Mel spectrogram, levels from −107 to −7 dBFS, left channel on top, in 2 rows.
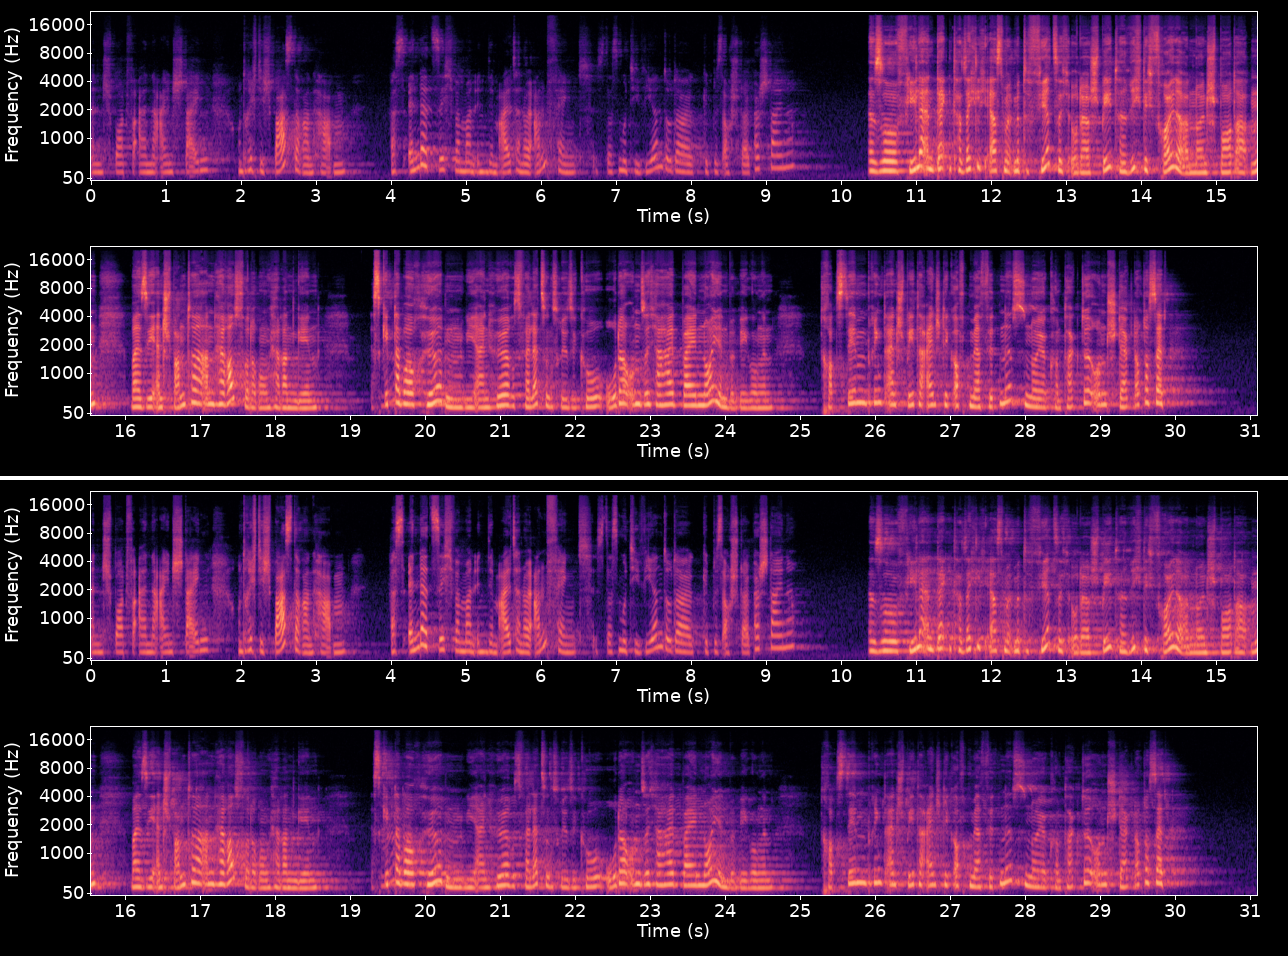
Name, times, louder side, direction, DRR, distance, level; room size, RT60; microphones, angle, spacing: voice 1, 0.0-3.4 4.0-8.0 8.4-9.4 19.4-19.9, right 4 dB, 65° right, 15 dB, 0.9 m, -37 dB
voice 2, 10.4-18.6 19.3-24.6 25.3-29.9, left 3 dB, 70° left, 7 dB, 1.7 m, -28 dB
28.5 x 26.5 x 7.6 m, 1.2 s
head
